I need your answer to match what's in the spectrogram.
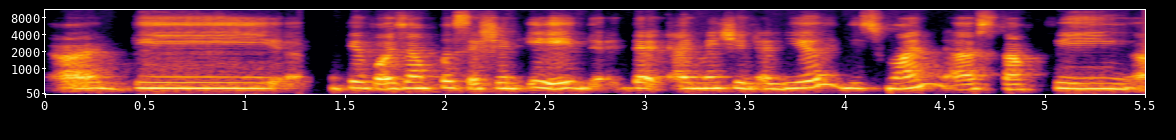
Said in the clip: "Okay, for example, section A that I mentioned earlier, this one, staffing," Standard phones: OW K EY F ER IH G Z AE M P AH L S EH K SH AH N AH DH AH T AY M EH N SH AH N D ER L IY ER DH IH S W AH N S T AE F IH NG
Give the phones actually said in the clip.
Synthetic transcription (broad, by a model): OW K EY F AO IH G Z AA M P AH L S EH K SH AH N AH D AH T AY M EH N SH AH N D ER L IY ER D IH S W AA N S T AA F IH NG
